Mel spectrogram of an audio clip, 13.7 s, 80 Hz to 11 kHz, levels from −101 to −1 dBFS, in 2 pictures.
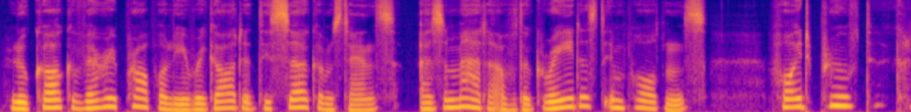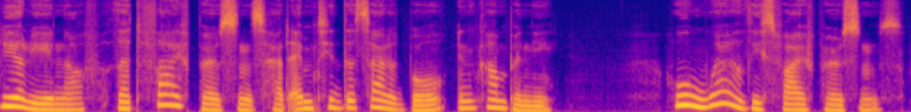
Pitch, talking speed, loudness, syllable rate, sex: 200 Hz, 145 wpm, -19 LUFS, 4.9 syllables/s, female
